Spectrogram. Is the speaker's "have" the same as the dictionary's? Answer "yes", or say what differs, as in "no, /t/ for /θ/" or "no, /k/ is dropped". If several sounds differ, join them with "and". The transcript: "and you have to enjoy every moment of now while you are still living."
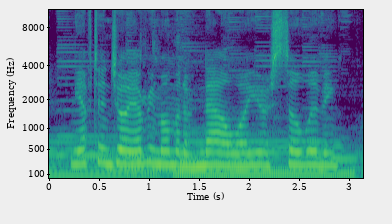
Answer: no, /f/ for /v/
